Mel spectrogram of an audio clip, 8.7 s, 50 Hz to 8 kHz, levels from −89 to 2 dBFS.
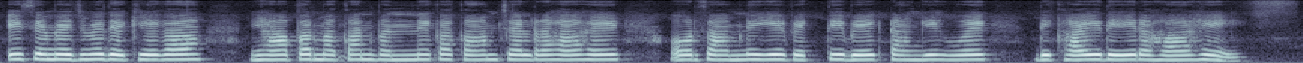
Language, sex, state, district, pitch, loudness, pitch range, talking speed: Hindi, female, Rajasthan, Jaipur, 225 Hz, -14 LUFS, 220-230 Hz, 165 wpm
